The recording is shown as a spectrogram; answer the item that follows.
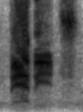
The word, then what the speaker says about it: Babbage: Your buzzer is the letter B as in Babbage, which is something that rhymes with cabbage.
